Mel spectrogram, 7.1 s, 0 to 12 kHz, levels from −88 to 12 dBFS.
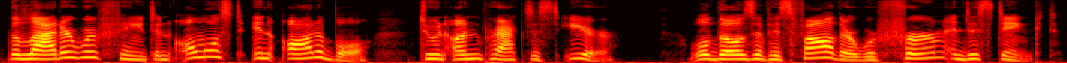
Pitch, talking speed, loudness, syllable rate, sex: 230 Hz, 170 wpm, -21 LUFS, 5.6 syllables/s, female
